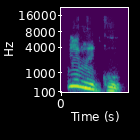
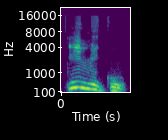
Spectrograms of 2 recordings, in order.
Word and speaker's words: químico: colocar aqui na palavra químico você pronuncia assim olha você não pronuncia o u você pronuncia assim ó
